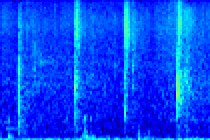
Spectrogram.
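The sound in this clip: Footsteps climbing inside a building: four evenly spaced, fairly soft steps with a steady walking rhythm and no speech.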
